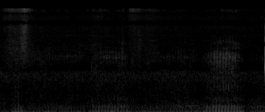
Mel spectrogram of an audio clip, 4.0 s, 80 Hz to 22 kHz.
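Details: Two F2 Savannah cats, Kumba and Zara, greet their owner coming home from work indoors; a steady low rumbling purr runs throughout, pulsing rapidly, with faint soft sounds on top.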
